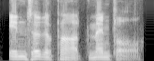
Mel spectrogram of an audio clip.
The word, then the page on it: Interdepartmental: British English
